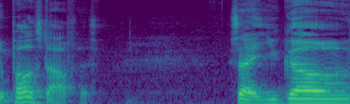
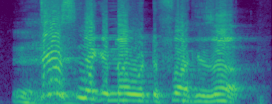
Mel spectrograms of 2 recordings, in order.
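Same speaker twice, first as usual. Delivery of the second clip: loud, high hyped-up exclamation; excited loud approval; 7 semitones higher, 8 dB louder than usual. Retold or imitated. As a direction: shout it like you just found your people. Retold inner excitement, loud.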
